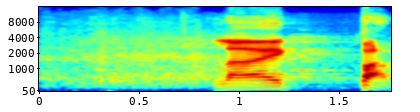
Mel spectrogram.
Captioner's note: audience laughing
